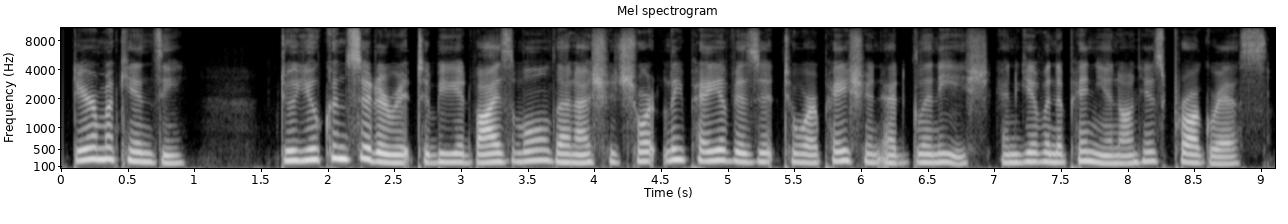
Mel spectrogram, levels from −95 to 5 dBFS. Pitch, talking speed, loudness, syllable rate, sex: 205 Hz, 185 wpm, -17 LUFS, 5.2 syllables/s, female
